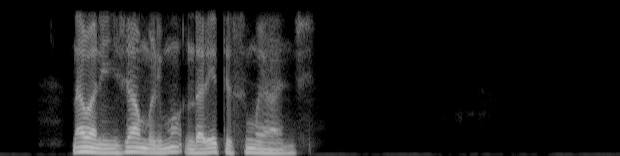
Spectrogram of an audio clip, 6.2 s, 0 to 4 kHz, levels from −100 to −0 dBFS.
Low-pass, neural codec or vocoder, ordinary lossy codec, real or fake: 3.6 kHz; none; none; real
